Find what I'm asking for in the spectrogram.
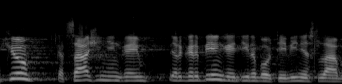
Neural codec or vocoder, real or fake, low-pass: vocoder, 24 kHz, 100 mel bands, Vocos; fake; 10.8 kHz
